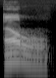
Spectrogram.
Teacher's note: Hamzah tipis, ro tebal, ya, dod dibaca tebal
